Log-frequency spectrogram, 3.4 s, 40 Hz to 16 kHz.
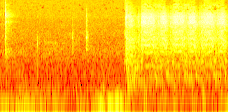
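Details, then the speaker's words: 1973 Moto Guzzi Eldorado off road 40 years, first start attempt after tank coating and carb cleaning, compression and spark confirmed: starter cranks about four beats a second without firing; fuel starvation suspected. "we don't so i guess we suspect fuel we don't have fuel"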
